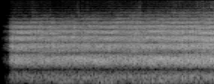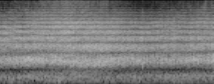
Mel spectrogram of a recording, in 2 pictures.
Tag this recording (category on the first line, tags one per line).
Sound effects > Vehicles
car
drive
vehicle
